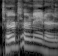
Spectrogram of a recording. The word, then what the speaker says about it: Turtonator: Turtonator, Turtonator, Turtonator, that is definitely how you say it.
